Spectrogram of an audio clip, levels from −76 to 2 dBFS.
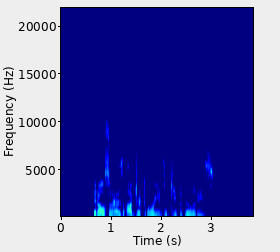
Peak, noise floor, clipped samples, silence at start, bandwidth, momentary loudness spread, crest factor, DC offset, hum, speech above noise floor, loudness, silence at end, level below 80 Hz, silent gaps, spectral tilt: -32 dBFS; under -90 dBFS; under 0.1%; 0.65 s; 14 kHz; 11 LU; 22 dB; under 0.1%; none; over 37 dB; -53 LUFS; 0.8 s; -88 dBFS; none; -4 dB/octave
